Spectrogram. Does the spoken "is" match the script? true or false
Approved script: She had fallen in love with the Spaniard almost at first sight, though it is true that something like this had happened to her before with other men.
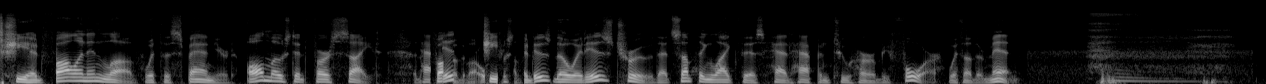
true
